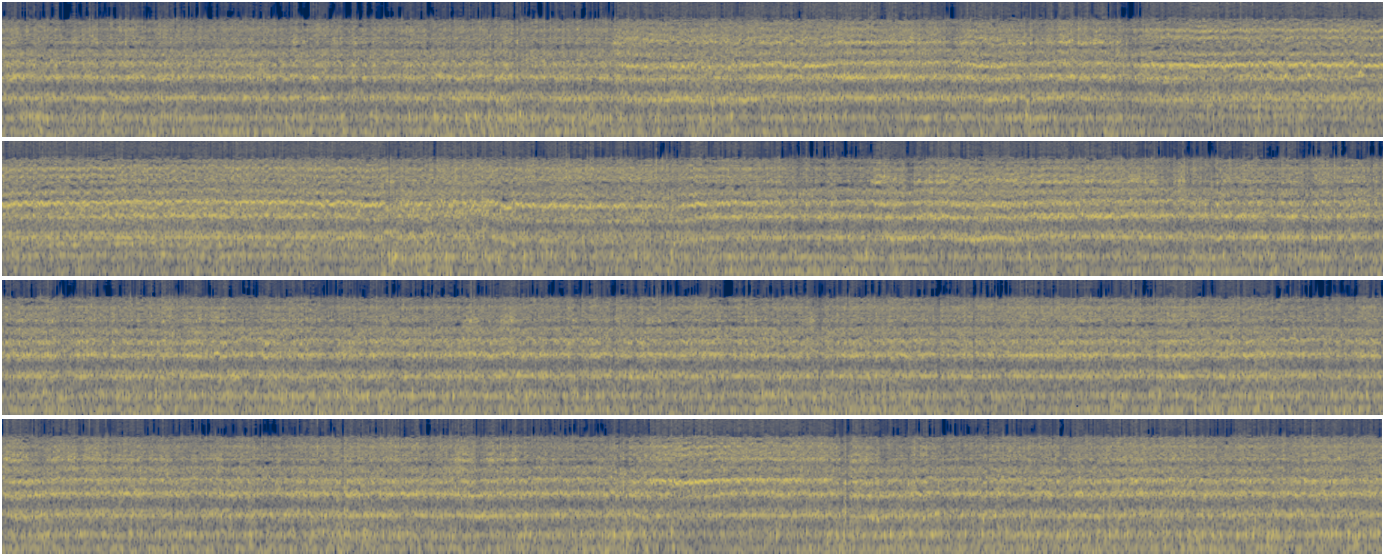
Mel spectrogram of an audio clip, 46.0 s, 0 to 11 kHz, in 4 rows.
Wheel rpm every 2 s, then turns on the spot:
230, 230, 230, 230, 220, 200, 200, 190, 210, 220, 230, 240, 230, 230, 230, 230, 240, 230, 240, 230, 230, 230, 230.
none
